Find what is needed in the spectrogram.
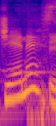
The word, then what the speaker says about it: Guinness: Okay, are you ready to play Guess the Guinness? Oh, it's pronounced Guinness? – Yeah.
